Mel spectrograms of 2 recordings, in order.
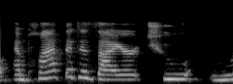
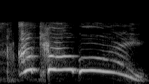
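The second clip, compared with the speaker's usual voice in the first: much higher, drawn-out slow exclamation; excited cowboy; much slower than usual. Shown as a demonstration. Teacher showing kids how to read expressively, excited and slow. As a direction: stretch it out with big delight. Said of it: "they want you to say it loud".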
